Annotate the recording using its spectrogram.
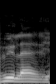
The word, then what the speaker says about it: Wu Lei: Eh, Wei Lu of Lu Wei, hoe moet je het uitspreken? Wu Lei.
